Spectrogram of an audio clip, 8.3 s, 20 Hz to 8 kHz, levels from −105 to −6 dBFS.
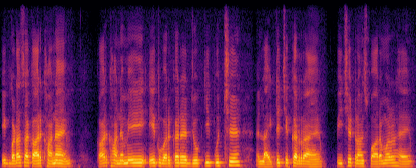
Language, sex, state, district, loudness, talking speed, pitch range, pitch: Hindi, male, Maharashtra, Sindhudurg, -22 LUFS, 145 wpm, 130-145 Hz, 135 Hz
